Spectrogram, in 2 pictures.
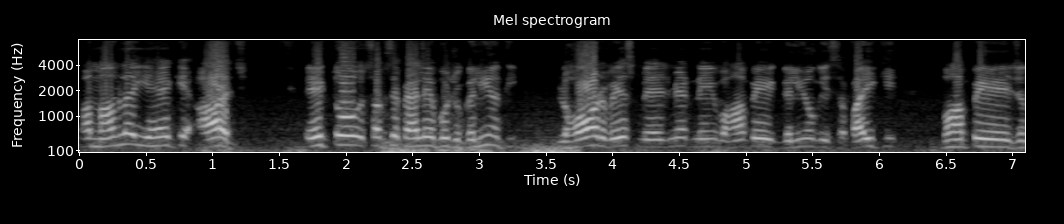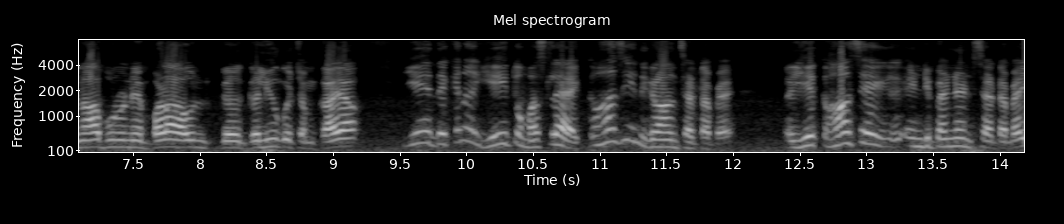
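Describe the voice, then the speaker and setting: A man's voice: high voice, poor audio. A man from Pakistan giving a sarcastic, mocking monologue of political commentary.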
